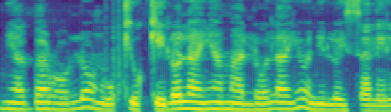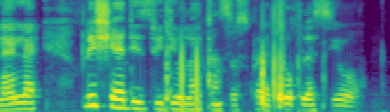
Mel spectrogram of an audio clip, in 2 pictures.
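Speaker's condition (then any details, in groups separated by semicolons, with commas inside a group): No condition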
